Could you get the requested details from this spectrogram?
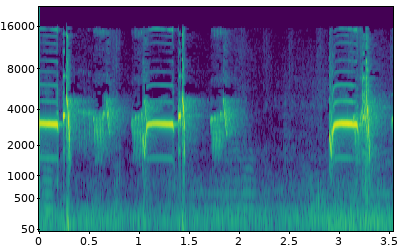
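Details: Male bar-winged prinia, used to prompt a silent bird to sing: loud, sharp, metallic chip notes with short high whistles, in bursts separated by pauses.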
